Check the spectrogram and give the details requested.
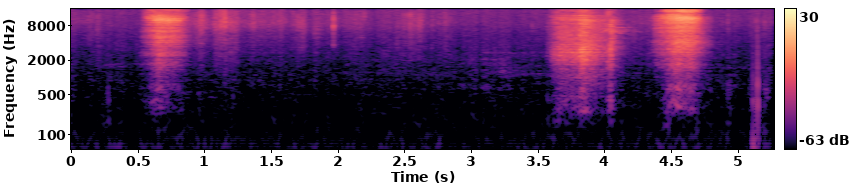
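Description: Three sharp, hissing bursts of sneezing and nose blowing in a quiet small room.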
